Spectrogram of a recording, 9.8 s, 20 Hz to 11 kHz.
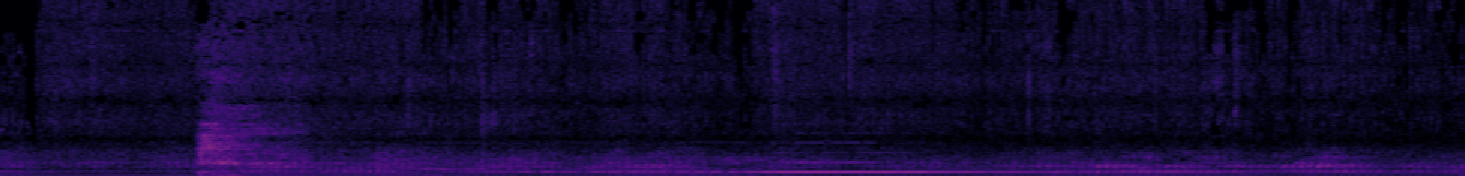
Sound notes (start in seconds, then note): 1.3 sighs; 6.5 cropduster in da background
